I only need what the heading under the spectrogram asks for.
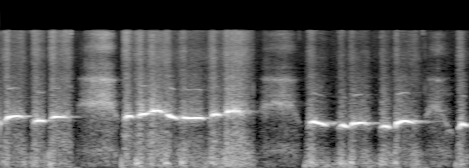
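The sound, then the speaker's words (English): Someone whistles a wavering tune in three short phrases with brief pauses between them, clear, over a rough, noisy background texture. “This is going to be hard, but all of a sudden, you just hear him whistling.”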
